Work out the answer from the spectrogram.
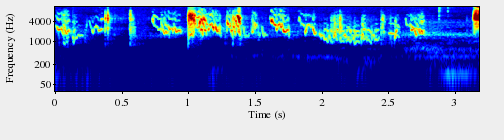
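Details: Short burst of budgerigar chirping: fast, twittering, scratchy notes strung together with sharp clicks and little whistled accents.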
